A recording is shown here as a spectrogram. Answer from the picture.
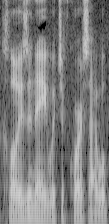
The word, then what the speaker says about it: cloisonné: Next is cloisonné. Cloisonné, you could also say cloisonné. Cloisonné. C-L-O-I-S-O-N-N-E.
